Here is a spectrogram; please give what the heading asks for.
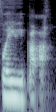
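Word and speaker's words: Ledyba: It's spelled L D Y B A, but it's Ladyba.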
